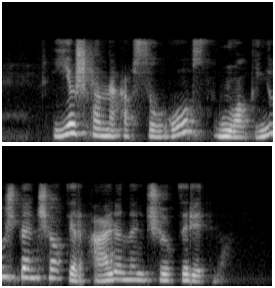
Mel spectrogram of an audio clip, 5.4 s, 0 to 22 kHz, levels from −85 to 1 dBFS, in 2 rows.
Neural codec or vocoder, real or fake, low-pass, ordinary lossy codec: codec, 16 kHz, 1 kbps, FunCodec, trained on Chinese and English, 50 frames a second; fake; 7.2 kHz; MP3, 64 kbps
